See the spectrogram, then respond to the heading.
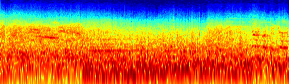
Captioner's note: explosion roaring; screaming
